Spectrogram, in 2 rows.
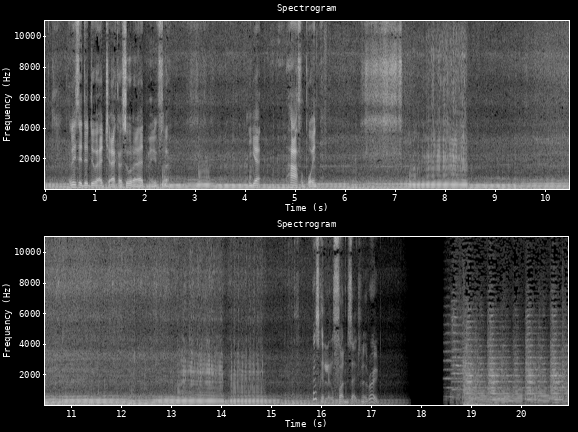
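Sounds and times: motorcycle engine running: 0.0 - 17.8.

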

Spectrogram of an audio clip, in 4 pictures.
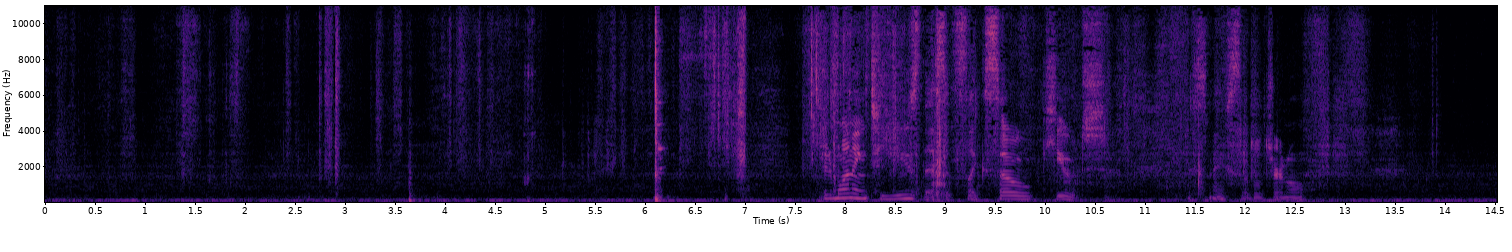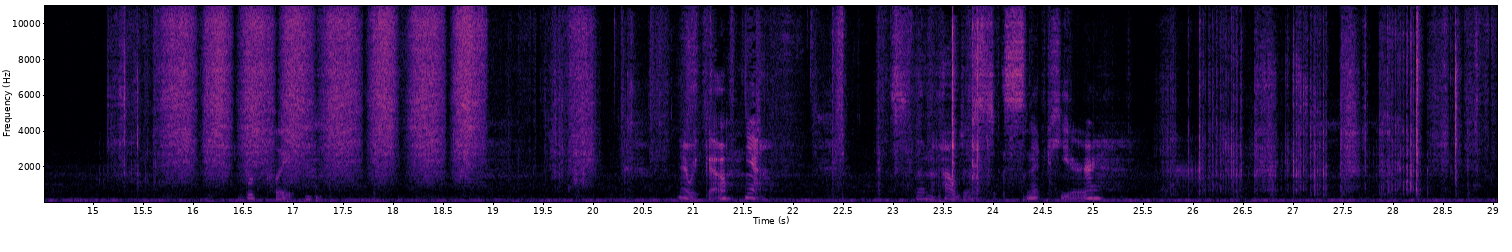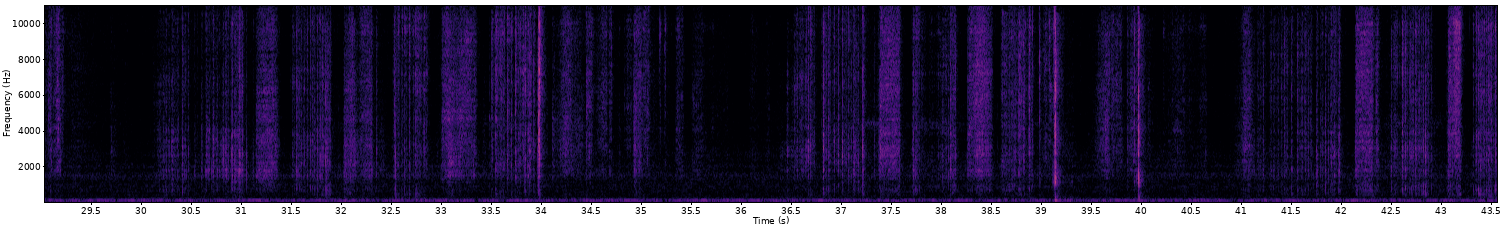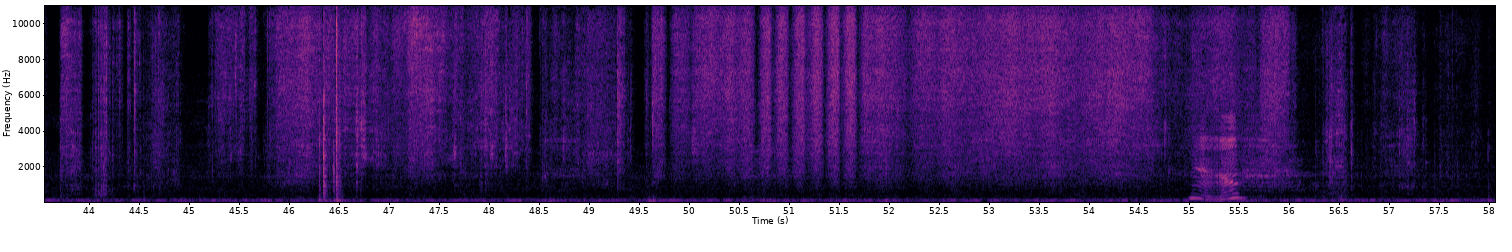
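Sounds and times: steady low hum: 0.0 - 58.0
hands rubbing paper on table: 49.1 - 55.2.

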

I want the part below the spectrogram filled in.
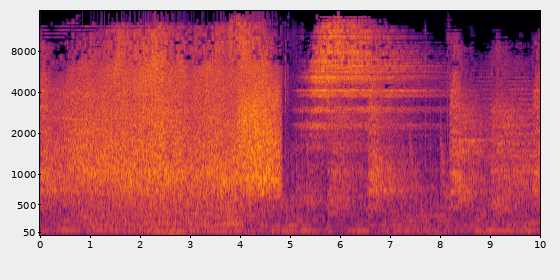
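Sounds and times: car tyres screeching: 0.0 - 4.9.

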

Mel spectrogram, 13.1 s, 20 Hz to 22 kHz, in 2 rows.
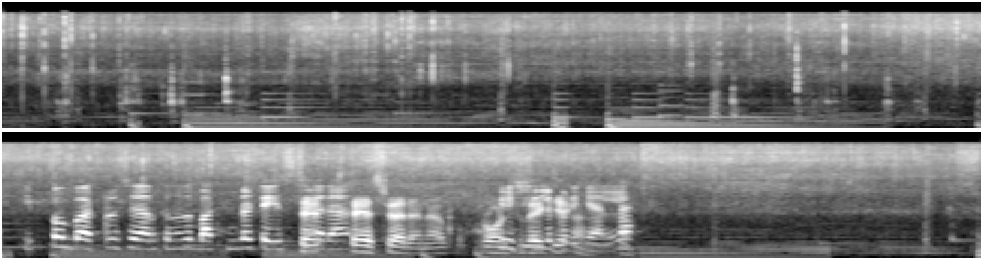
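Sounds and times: prawns sizzling in oil: 0.0 - 13.0.

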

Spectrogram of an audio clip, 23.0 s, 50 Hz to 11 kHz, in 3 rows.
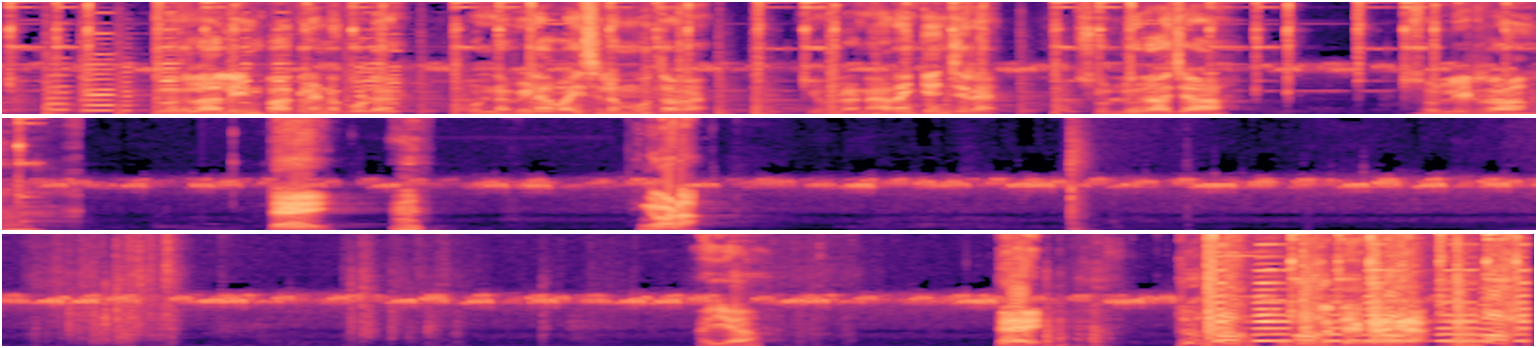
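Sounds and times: crickets chirping: 1.4 - 21.4.

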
